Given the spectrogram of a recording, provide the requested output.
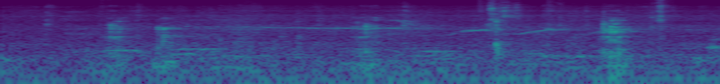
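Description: A pig gives short, thin squeals mixed with brief snorting grunts.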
